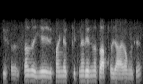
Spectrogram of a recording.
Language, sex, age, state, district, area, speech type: Hindi, male, 30-45, Madhya Pradesh, Harda, urban, conversation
